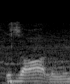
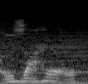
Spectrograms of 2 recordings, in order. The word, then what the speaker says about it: Zali: It's Zali, not Zahil, as we've been saying. He's just put it into the Twitch chat and said, just a little tip, it's Zar L-I, not Zar L-I-L, but just a little tip.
